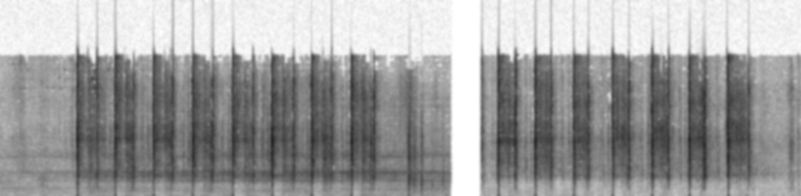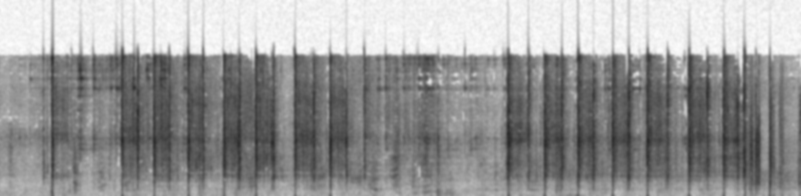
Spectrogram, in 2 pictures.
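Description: Silver toy revolver firing rapid cap-gun-like cracks, about five or six a second, in four runs of a few seconds each with short pauses between.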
